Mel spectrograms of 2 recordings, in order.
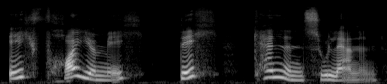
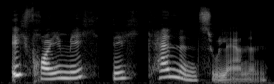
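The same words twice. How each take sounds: First: Very slow, phrase broken into pieces; slow repeat. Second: Said in the usual way. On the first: Shown as a demonstration. Teacher repeats the German greeting for learners, slowly and carefully. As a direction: spell it out slowly, word by word.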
